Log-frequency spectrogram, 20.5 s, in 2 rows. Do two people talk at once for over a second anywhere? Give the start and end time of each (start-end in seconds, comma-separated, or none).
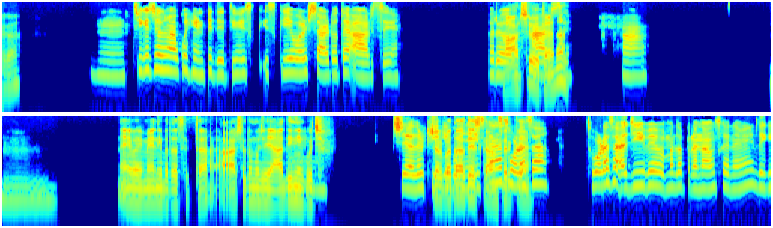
16.0-17.4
